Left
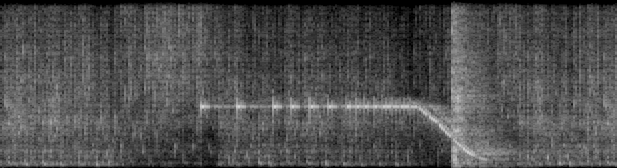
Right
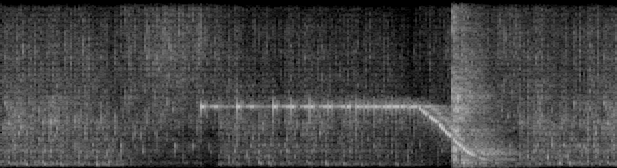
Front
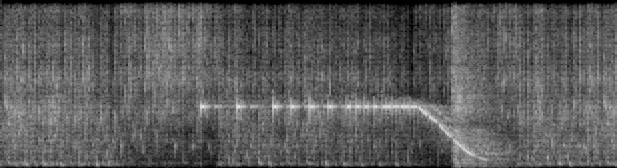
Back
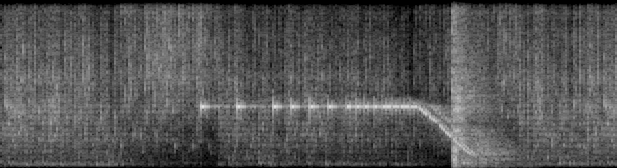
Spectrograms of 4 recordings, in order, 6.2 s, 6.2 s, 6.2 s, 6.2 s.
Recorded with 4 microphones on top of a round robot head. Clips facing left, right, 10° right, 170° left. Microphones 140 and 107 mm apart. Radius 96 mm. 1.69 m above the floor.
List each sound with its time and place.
0.0 s an insect: 25° left, 1.7 m
2.0 s an alarm: 25° left, 1.7 m
4.5 s a gunshot: 140° left, 6 m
